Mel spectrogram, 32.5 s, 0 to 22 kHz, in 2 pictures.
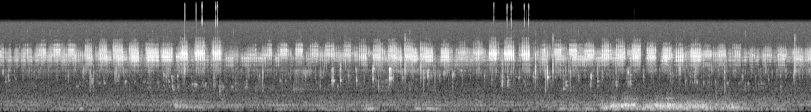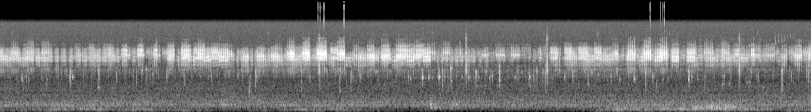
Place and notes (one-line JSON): {"title": "Maryhill Locks, Glasgow, UK - The Forth & Clyde Canal 004: Corixidae (water boatmen)", "date": "2020-07-02 18:27:00", "description": "Recorded with a pair of Aquarian Audio H2a hydrophones – socially distanced at 2m in stereo. Left & right channel hydrophones at varying depths under the canal jetty. Recorded with a Sound Devices MixPre-3", "latitude": "55.89", "longitude": "-4.30", "altitude": "36", "timezone": "Europe/London"}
